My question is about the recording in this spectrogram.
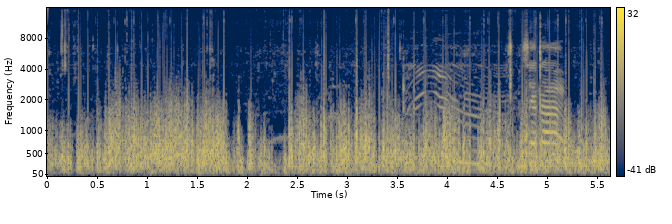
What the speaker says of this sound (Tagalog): Mahangin po kasi.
